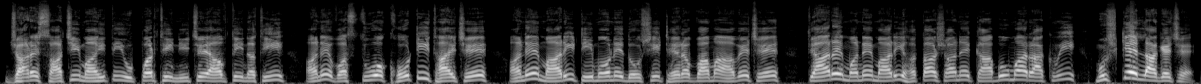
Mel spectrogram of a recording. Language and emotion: Gujarati, angry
